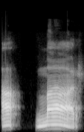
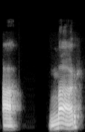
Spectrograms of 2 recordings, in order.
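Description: First: "a mar" slowly, with "mar" held longer; stress on mar. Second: "a mar" in two separated, evenly weighted syllables. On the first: Teacher shows subtle emphasis, "a mar" with longer "mar". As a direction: lengthen "mar" a little, keep "a" a full ah. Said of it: "just a little bit more on the mar". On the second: Teacher gives the starting version, "a... mar" with equal weight. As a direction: leave a gap between "a" and "mar", no emphasis. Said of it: "kept the syllables as consistent as possible". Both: Shown as a demonstration.

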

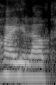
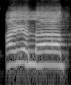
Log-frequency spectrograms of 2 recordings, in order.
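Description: First: Soft low Welsh accent "Hiya, love"; quiet attempt at a Welsh accent. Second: Bright high-pitched Welsh "Hiya, love"; high Welsh neighbour greeting. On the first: Shown as a demonstration. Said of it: "the only thing I can kind of say properly in a Welsh accent". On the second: Retold or imitated. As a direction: sing it out high like a cheery neighbour. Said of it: "I just know her as the "Hiya, love" woman".

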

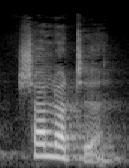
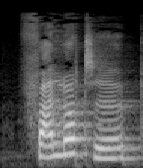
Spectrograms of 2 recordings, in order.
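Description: First: Said in the usual way. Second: "Falotte" with F in place of Sch; speech slip, initial F in "Falotte". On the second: A narrator's reading. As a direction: say "Falotte" for Charlotte, loud and higher. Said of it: "Ich hab ganz fäustliche Zähne".

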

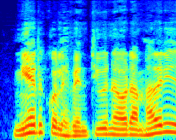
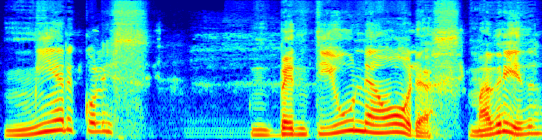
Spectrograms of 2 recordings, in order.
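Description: First: Said in the usual way. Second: Veintiuna horas Madrid stretched out slowly, each word weighted; announcing the hour deliberately over music; slow emphasis. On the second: Shown as a demonstration. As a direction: spell the time out slowly for listeners.

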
